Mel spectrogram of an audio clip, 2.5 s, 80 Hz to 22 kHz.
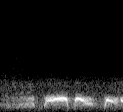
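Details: Wood pigeon recorded in Wittlich, 2017, giving low, breathy cooing notes in a rhythmic run, each coo held briefly with a slight rise and fall, faint background hiss.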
